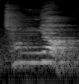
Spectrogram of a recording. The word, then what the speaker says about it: 척력: 그냥 이거 발음할 때는 편하게 청력 이렇게 표현해도 됩니다. 굳이 척력 이렇게 안 하고 청력 이렇게 해도 돼.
